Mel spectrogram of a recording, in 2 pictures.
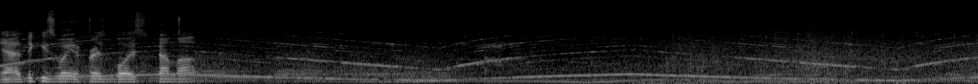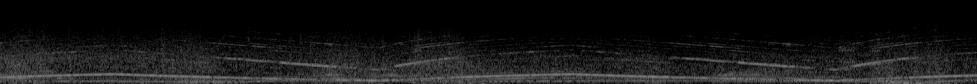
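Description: A car engine roars at speed.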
